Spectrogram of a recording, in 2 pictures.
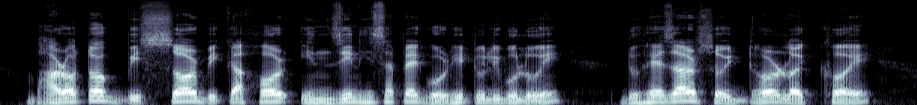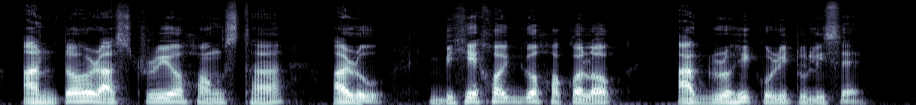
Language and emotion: Assamese, neutral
